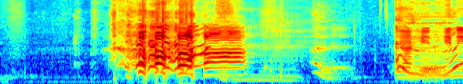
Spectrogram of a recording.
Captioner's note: everyone laughs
